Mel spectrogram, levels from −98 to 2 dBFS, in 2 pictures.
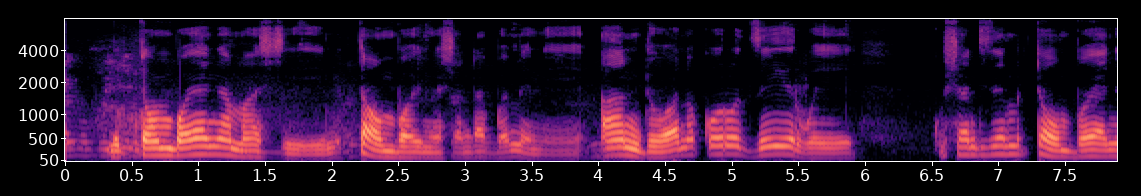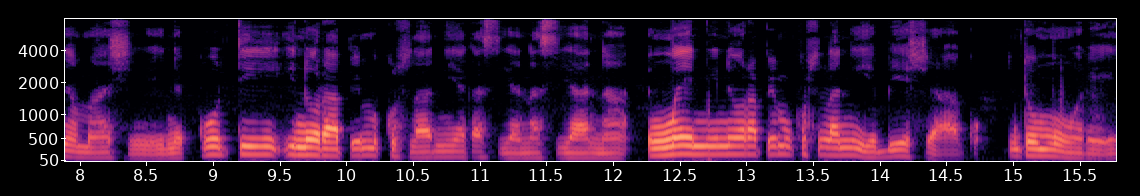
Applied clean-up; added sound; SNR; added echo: none; none; none; none.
